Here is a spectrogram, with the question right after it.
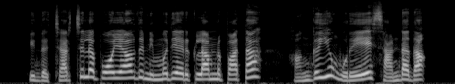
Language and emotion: Tamil, angry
